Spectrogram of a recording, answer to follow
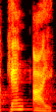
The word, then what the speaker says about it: can I: i e nunca fala can i can i não você junta você fala can I Até mesmo porque o termo can termina com som de n can can E junta com i can i então can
